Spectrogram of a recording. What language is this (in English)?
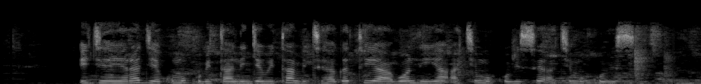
Kinyarwanda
